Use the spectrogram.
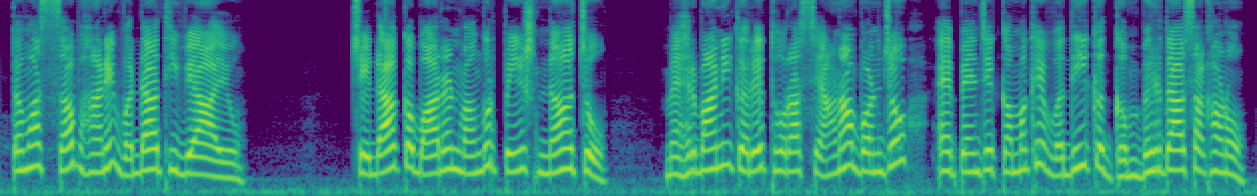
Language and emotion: Sindhi, angry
